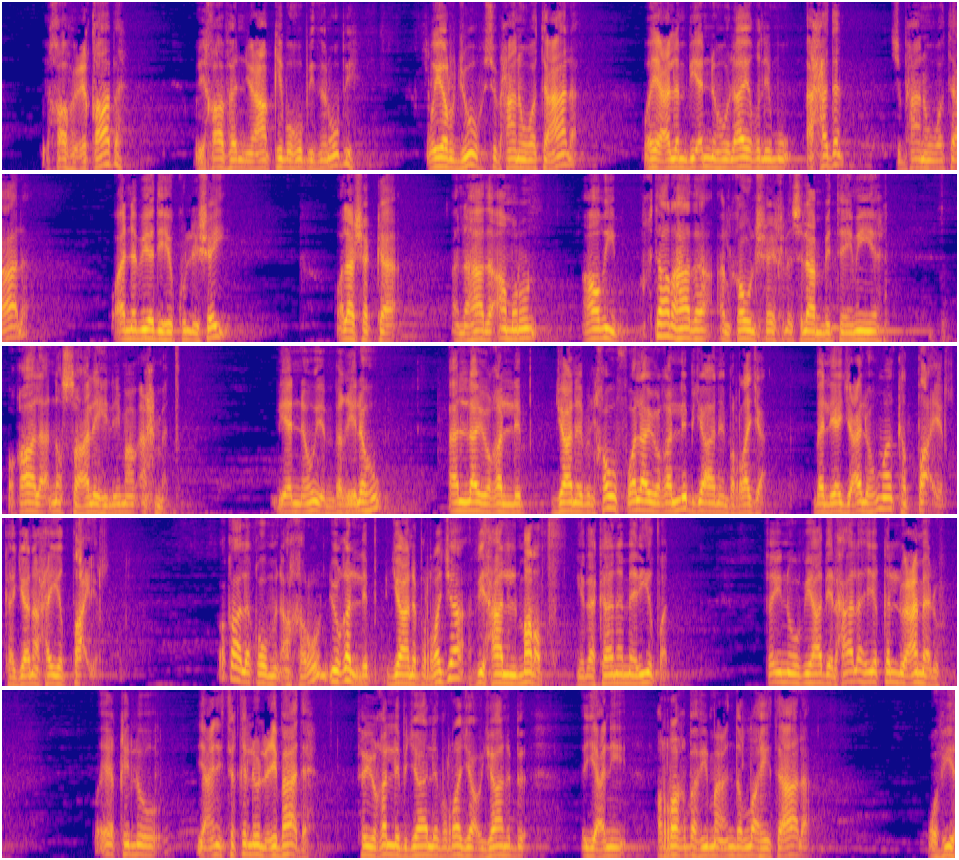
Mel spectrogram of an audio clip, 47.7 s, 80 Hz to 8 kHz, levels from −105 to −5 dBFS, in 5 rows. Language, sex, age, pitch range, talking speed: Arabic, male, 40-59, 135-160 Hz, 110 wpm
